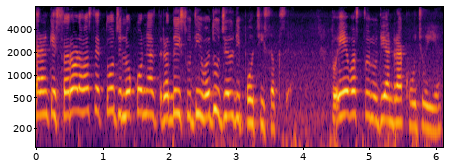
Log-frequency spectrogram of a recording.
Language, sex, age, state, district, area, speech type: Gujarati, female, 30-45, Gujarat, Rajkot, urban, spontaneous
